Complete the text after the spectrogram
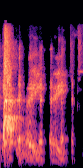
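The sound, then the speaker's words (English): A small dog barks and yaps excitedly in a quick burst of sharp, high-pitched barks, fairly loud, trailing off into a couple of shorter yips. “My little dog tends to think he's a grizzly bear at times.”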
